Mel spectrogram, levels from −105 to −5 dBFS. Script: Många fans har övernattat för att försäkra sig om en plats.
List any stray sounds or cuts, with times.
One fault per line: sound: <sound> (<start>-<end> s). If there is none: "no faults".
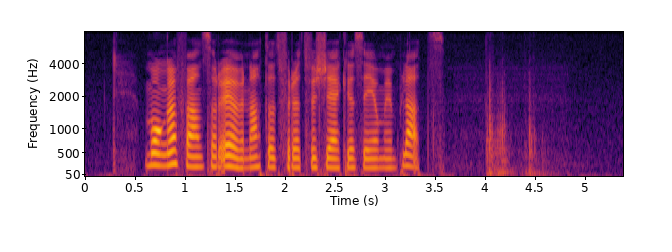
sound: thud (4.0-4.8 s)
